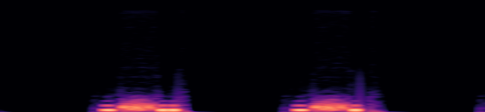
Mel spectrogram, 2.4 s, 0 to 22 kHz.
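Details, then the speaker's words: Innocent systolic flow murmur: two heartbeats at about 62/min with a soft systolic murmur peaking early in systole, reflecting a normal aortic flow velocity profile, unlike the late-peaking murmur of aortic stenosis. "Notice how the innocent murmur peaks early and cy and compare that to the late peaking of aortic stenosis. First, the innocent murmur"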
